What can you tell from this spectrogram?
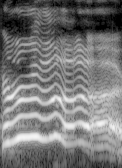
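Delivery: loud, high mock sob groan; a hammed-up ugly-cry wail. Shown as a demonstration. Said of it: "weep is ugly cry".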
